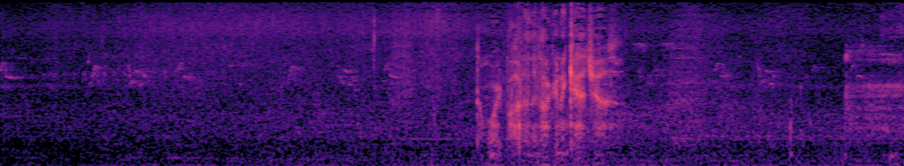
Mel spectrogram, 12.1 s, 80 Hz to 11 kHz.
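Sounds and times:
faint outdoor background: 0.0s - 12.0s
man whispering: 6.3s - 8.4s.

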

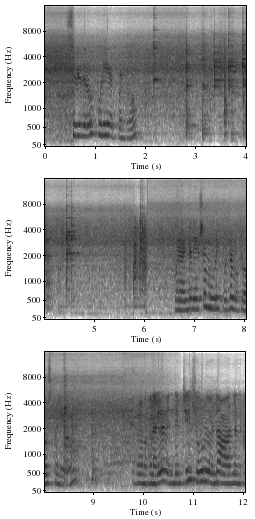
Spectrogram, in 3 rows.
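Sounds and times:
vegetables sizzling in oil: 0.0s - 11.9s.

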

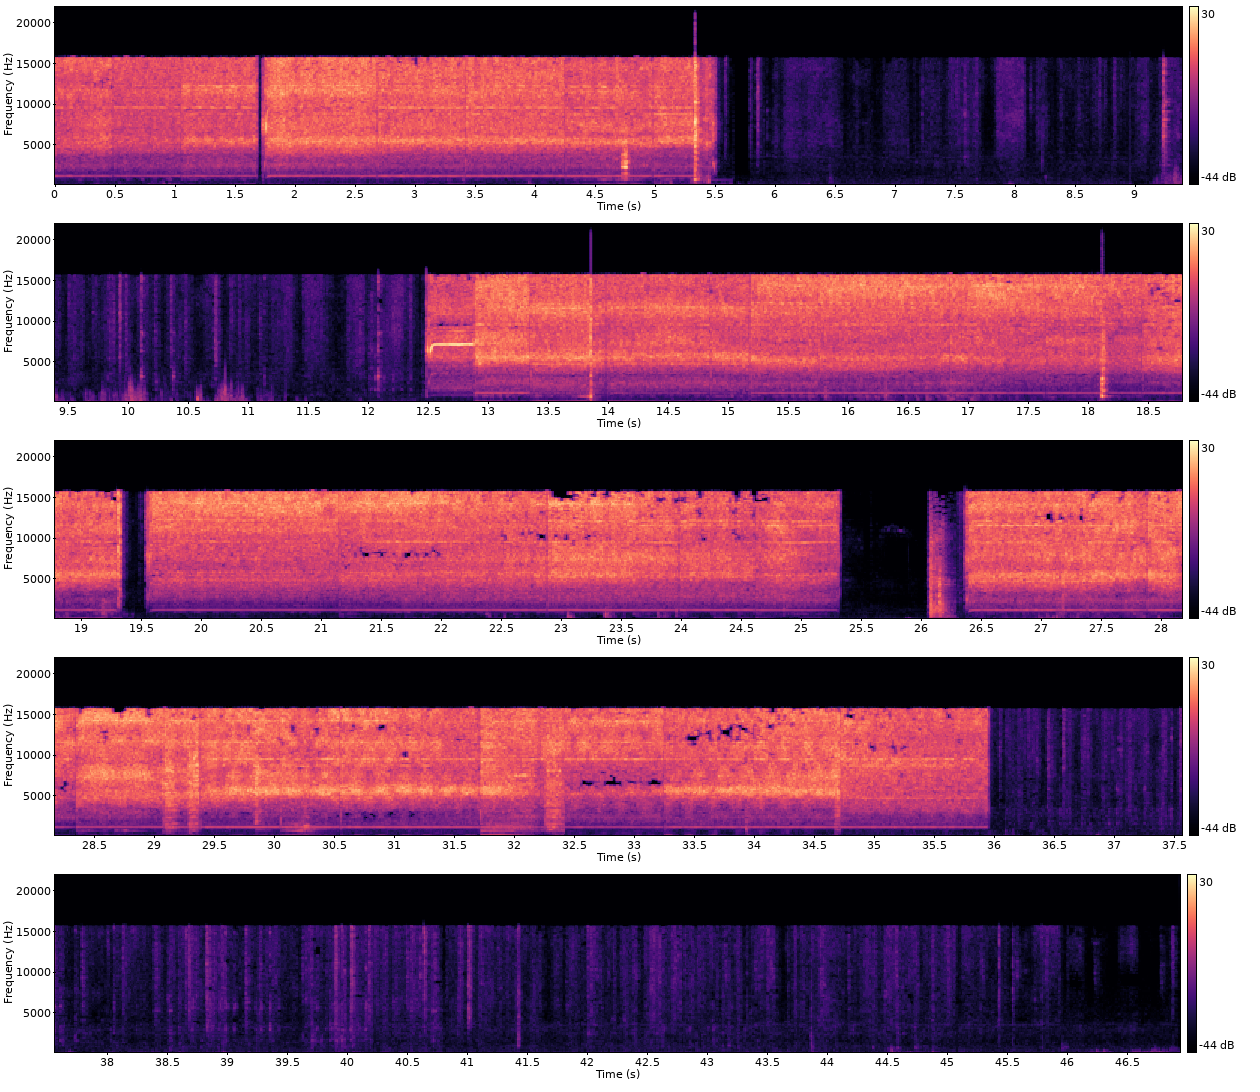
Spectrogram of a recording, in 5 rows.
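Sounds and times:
drill motor whine with scrubbing: 0.0s - 5.6s, 12.5s - 25.4s, 26.4s - 36.0s.

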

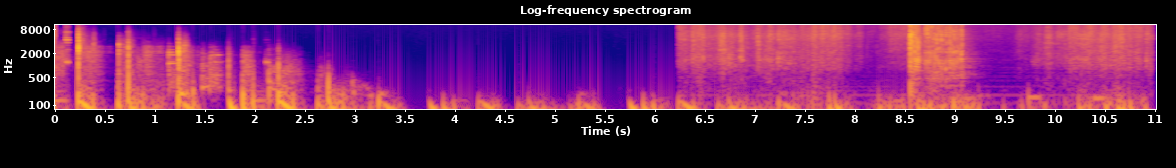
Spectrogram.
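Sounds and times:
deep low thumps: 0.2s - 8.6s
paper towel rustling: 6.3s - 11.0s.

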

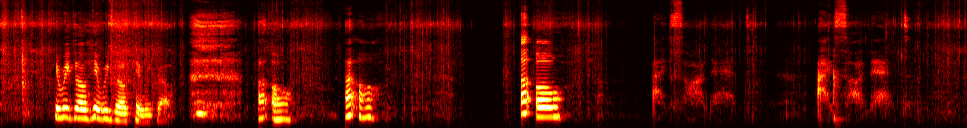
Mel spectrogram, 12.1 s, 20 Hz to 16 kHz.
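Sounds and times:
tissue paper rustling: 0.0s - 12.0s.

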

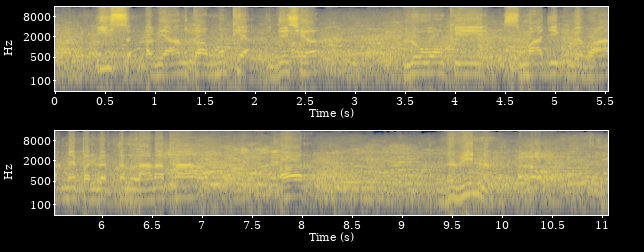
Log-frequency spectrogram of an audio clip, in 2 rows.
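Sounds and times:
man speaking: 0.4s - 2.7s, 3.4s - 8.3s, 9.4s - 10.5s.

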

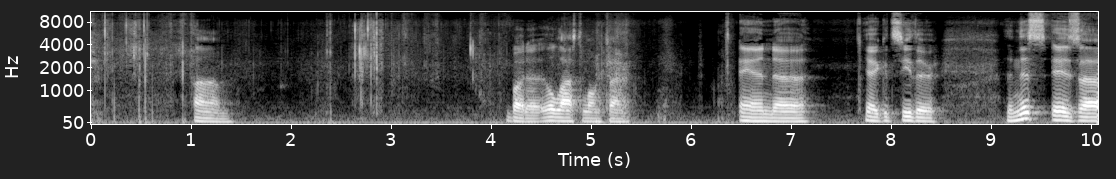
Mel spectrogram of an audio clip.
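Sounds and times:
wrapper crinkling: 0.0s - 5.6s.

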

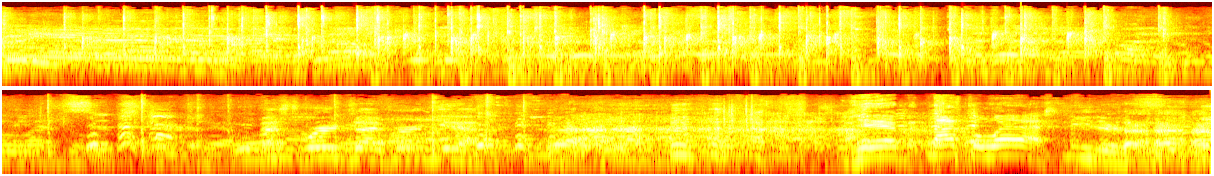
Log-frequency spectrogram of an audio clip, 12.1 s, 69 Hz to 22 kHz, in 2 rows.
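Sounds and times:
people talking indistinctly: 0.5s - 12.0s.

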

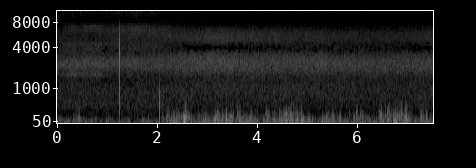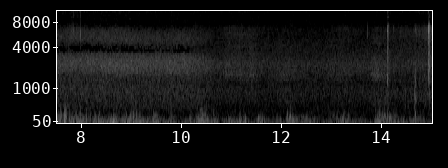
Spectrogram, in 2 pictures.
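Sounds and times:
faint steady hiss: 0.0s - 15.0s
wind buffeting microphone: 0.0s - 15.0s.

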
